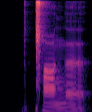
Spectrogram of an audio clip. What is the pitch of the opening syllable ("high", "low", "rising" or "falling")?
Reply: low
